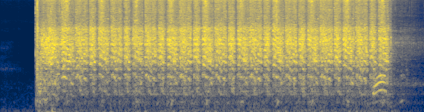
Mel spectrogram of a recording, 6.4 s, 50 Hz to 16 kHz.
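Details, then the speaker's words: 1991 Mustang GT V8, compression test on one bank, plugs out: steady starter cranking with gauge hiss; cylinder three, fuel soaked, reads under half the 120 of cylinders one and two. "well that's not surprising it's about half less than half of the others disappointing but not surprising news from cylinder number three"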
